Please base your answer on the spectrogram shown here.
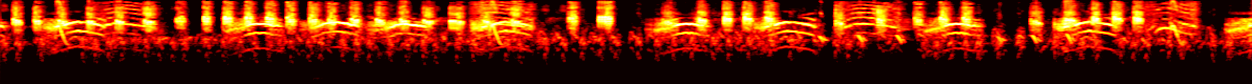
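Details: Chorus of small birds meant to lure others into traps: rapid high twittering with arched whistled notes repeating continuously, steady and loud throughout.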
